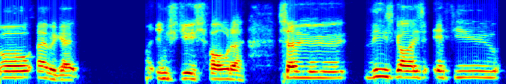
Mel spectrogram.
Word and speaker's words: Foldr: bit of a joke because it's not folder it's folder so if you've ever been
